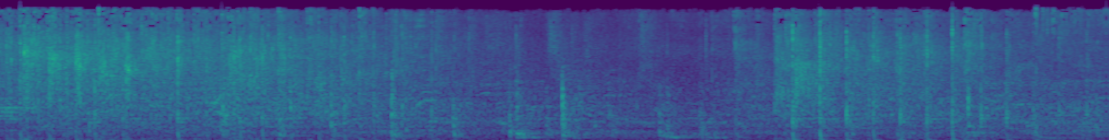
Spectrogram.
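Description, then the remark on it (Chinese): A crowd at a Guan Yin Citta Dharma Door (心灵法门) Buddhist gathering claps steadily and warmly for about eleven seconds to welcome a speaker to the stage, a dense, even patter of many hands that swells slightly toward the end. “现在让我们用热烈的掌声，有请于同修和我们分享他的学佛体会。”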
